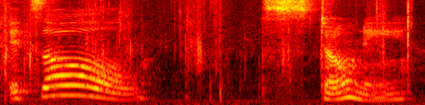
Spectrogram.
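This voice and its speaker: Woman playing a mild, slow-talking young traveler. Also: medium pitch, expressive, gravelly, slight background noise, heavily acted, poor audio. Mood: uneasy. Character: mild, hesitant banjo-playing traveler named Charlie. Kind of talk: scripted audio drama acting.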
